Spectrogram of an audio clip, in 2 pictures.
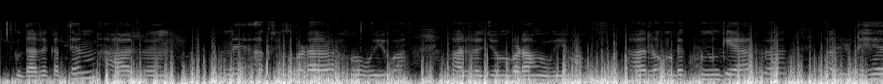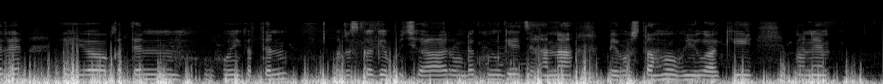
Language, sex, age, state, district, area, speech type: Santali, female, 18-30, Jharkhand, Seraikela Kharsawan, rural, spontaneous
